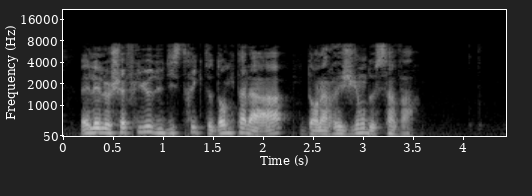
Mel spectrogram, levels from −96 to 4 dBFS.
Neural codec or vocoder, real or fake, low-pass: none; real; 7.2 kHz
